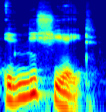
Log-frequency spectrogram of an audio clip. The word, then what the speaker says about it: initiate: You see T-I-A. How do we pronounce it? That's right. Shh. So how do we pronounce this word? That's right. Initiate. In the present, initiate.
